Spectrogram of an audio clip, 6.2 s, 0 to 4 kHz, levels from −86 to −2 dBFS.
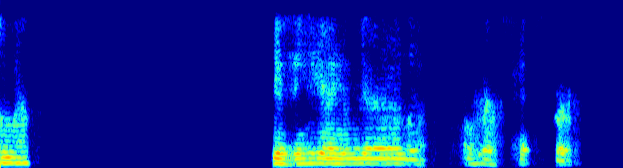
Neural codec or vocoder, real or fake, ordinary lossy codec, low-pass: codec, 16 kHz, 1 kbps, FreqCodec, smaller model; fake; AAC, 16 kbps; 3.6 kHz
